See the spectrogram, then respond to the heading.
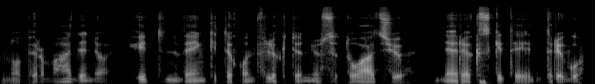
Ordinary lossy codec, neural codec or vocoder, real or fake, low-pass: Opus, 32 kbps; none; real; 14.4 kHz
